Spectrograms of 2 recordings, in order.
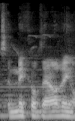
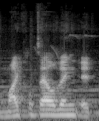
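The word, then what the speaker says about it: Michel Delving: So what we'll do is I'll just take us to Mickle Delving or Michael Delving. I've heard it pronounced both ways.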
